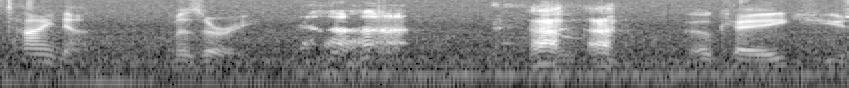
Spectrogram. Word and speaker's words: Tina: believe this i'm in a little town called tina missouri no no no no sir that's wrong it's taina missouri okay you spell it tina t-i-n-a no it's it's pronounced china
